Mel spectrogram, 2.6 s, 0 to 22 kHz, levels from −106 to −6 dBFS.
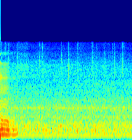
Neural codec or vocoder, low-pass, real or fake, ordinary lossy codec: none; 7.2 kHz; real; none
